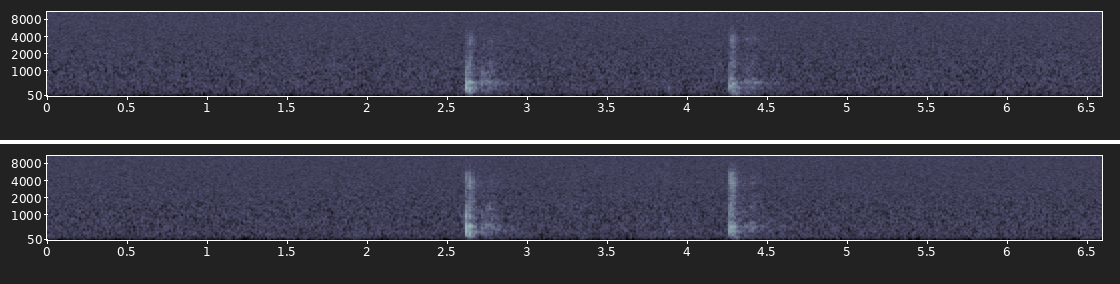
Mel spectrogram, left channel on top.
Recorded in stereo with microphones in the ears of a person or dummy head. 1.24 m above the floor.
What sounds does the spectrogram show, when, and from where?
2.6 s footsteps: 50° right (ahead or behind), 3.5 m; by 4.4 s 65° right (ahead or behind), 4 m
